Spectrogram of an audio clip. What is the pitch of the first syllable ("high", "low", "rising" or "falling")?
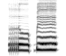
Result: high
